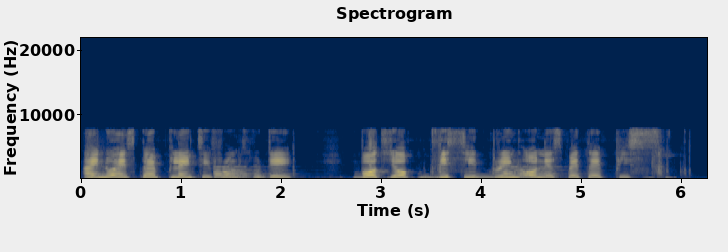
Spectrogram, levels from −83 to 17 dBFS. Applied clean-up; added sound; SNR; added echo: neural mask model RNNoise.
